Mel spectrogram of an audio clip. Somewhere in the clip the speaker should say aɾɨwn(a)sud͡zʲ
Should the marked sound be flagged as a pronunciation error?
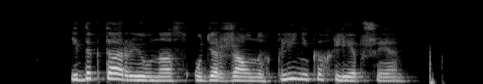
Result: no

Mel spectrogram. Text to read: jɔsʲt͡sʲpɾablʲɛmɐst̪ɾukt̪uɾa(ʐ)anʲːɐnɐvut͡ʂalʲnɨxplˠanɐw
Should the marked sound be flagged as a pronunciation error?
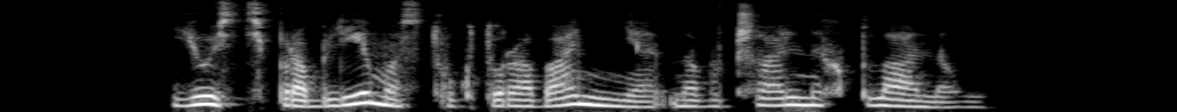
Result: yes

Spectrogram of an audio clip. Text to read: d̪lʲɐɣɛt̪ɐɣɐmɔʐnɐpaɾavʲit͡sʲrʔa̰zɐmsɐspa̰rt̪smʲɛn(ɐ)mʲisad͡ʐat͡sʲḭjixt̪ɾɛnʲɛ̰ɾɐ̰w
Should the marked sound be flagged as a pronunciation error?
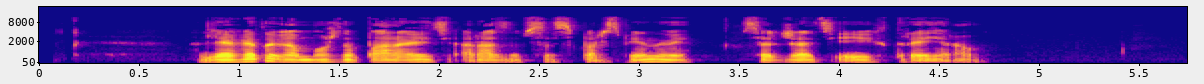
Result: no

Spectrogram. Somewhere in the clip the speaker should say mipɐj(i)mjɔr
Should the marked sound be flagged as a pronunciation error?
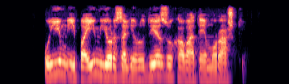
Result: no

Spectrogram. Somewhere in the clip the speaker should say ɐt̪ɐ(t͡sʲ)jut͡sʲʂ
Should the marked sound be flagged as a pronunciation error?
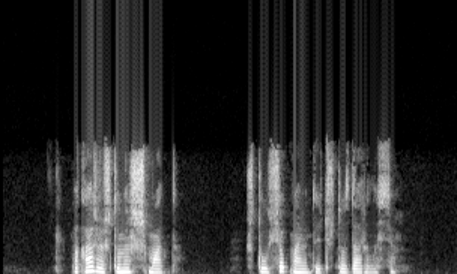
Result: yes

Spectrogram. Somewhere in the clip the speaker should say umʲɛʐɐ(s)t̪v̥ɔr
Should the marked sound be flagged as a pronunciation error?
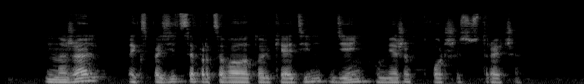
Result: yes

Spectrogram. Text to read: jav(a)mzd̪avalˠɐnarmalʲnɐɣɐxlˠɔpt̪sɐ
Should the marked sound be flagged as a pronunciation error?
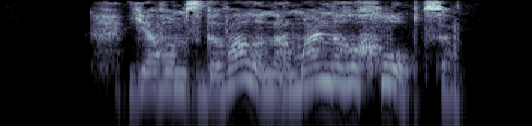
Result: no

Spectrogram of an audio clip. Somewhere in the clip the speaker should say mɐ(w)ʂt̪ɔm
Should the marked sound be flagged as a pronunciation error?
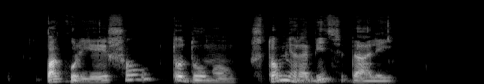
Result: no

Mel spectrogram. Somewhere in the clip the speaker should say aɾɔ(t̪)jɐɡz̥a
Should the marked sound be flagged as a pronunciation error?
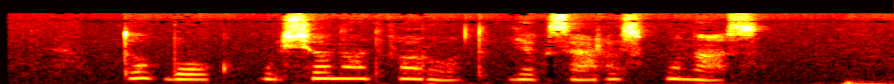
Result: no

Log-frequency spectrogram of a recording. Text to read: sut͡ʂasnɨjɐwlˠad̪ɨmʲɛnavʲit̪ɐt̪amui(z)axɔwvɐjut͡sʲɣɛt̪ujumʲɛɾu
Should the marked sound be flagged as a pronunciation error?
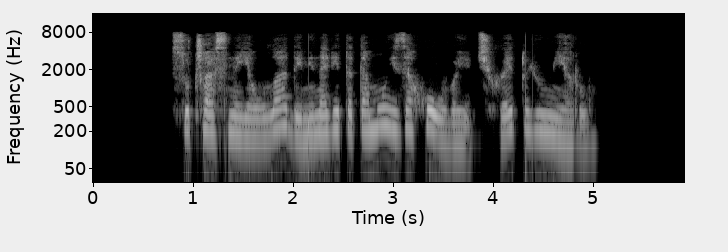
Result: no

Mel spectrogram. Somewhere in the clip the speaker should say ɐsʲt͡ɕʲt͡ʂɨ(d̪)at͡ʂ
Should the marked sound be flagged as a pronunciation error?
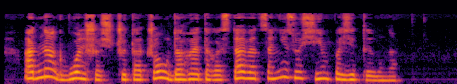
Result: yes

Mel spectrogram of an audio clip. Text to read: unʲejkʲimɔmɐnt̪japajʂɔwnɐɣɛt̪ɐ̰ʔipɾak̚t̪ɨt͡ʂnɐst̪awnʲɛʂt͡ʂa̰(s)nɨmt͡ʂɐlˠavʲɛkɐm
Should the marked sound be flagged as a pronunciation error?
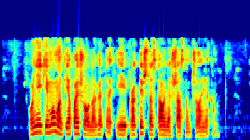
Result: no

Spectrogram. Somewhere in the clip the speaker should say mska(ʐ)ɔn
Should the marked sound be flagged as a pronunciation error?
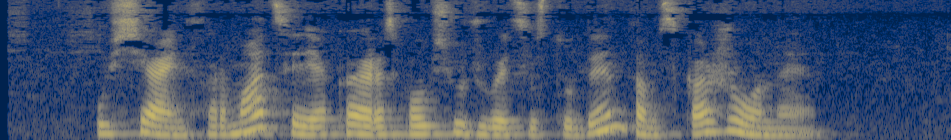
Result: no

